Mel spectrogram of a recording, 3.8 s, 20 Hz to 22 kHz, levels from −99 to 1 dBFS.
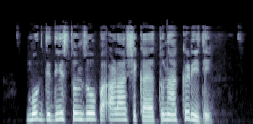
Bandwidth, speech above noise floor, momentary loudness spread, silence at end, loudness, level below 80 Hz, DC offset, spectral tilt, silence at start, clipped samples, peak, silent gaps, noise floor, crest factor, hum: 9.6 kHz; 35 dB; 5 LU; 0.65 s; -13 LUFS; -54 dBFS; under 0.1%; -4.5 dB/octave; 0.4 s; under 0.1%; 0 dBFS; none; -48 dBFS; 14 dB; none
